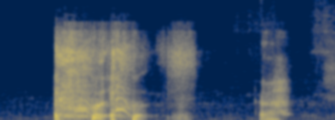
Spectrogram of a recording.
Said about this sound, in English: Dude, I hate coughing.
